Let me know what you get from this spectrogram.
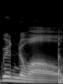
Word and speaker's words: Grindelwald: Crimes of Grindelwald. – Am I saying it right? – Yeah.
